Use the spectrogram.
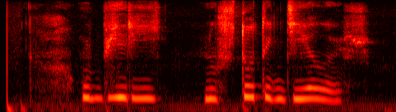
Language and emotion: Russian, angry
